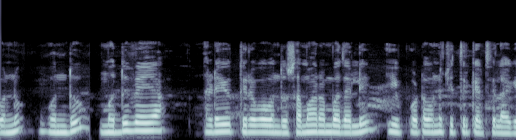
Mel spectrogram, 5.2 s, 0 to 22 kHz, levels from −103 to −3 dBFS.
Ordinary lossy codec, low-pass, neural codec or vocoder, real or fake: none; 7.2 kHz; none; real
